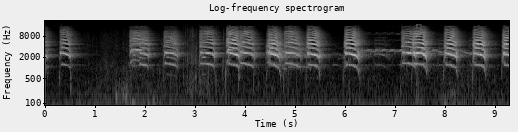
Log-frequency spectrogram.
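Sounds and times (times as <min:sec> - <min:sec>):
Brown jay alarm calls, loud grating downward screams: 0:03.3 - 0:09.2.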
